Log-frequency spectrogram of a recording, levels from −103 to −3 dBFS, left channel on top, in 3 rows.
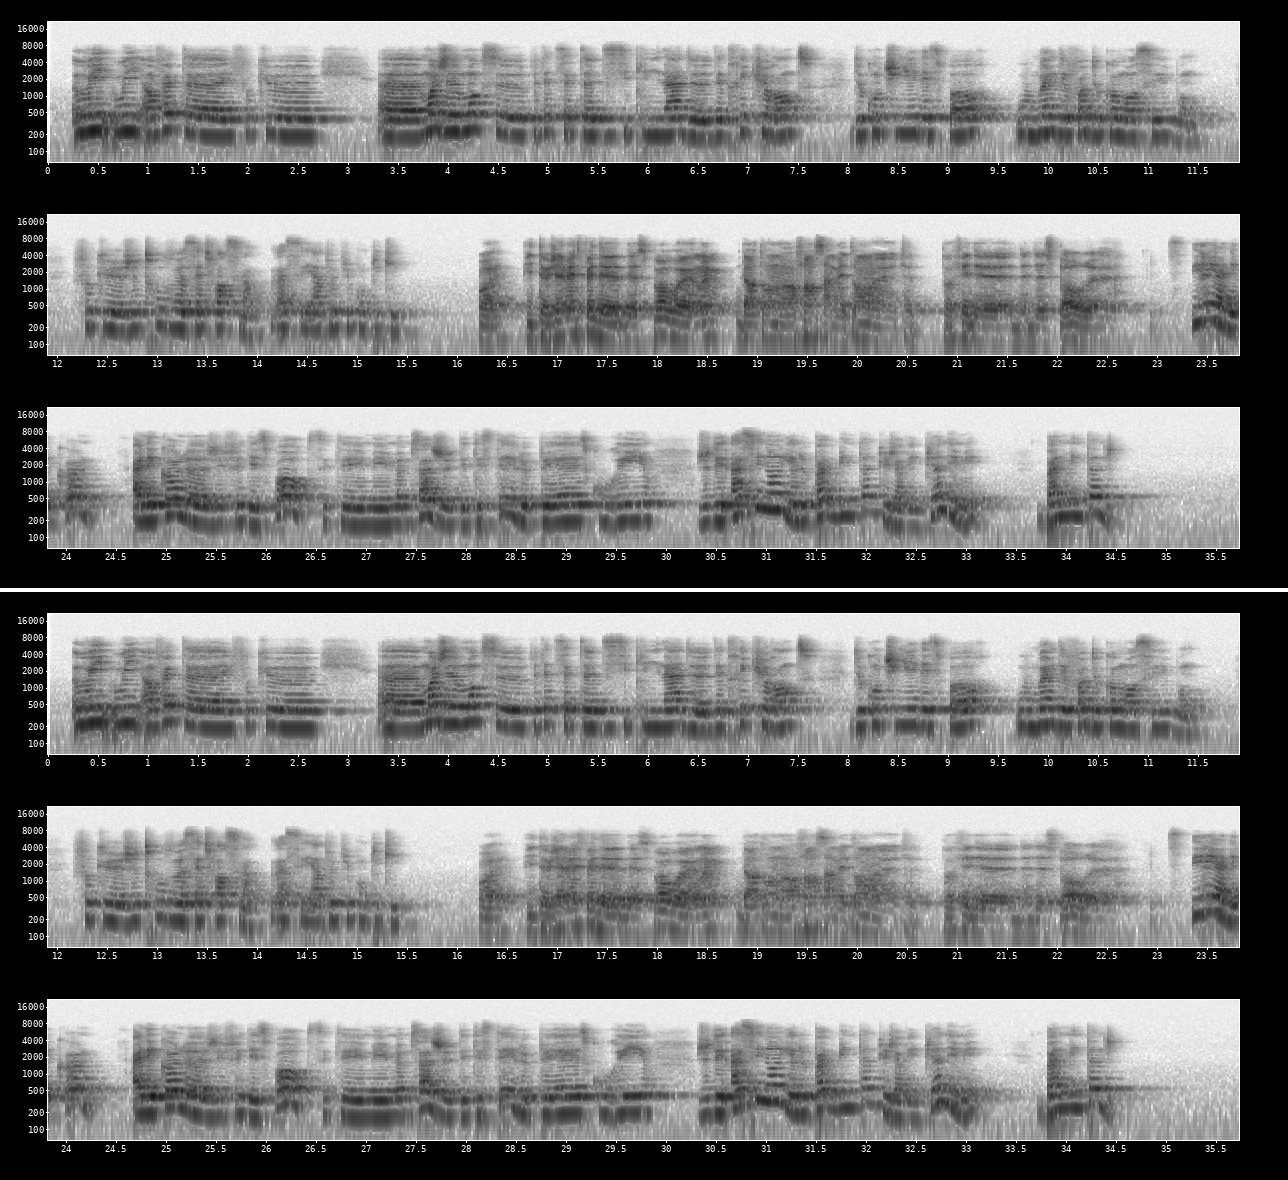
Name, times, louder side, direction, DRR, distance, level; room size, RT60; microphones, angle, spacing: voice 1, 0.2-7.6 8.0-9.3 9.7-11.4 12.2-15.4 23.3-24.2 24.6-26.3 26.7-33.1 33.7-34.4, equal, 15° right, -1 dB, 0.7 m, -27 dB
voice 2, 16.2-20.6 20.8-22.6 23.4-23.5, left 4 dB, 50° left, 6 dB, 0.4 m, -30 dB
5.2 x 3.4 x 2.6 m, 0.85 s
head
